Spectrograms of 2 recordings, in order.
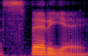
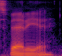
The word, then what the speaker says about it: Sverige: It's Sverige is how they say it, I believe. Is like the W pronounced like a V? Sweden. No, it's Sverige.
